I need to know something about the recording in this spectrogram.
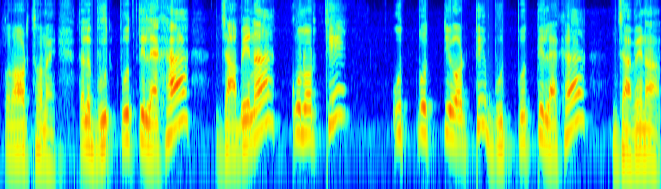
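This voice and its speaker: A man teaches spelling rules, and he talks very fast. His voice sits a little high, and he keeps asking and answering his own questions. The sound is dry and close. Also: a little mellow, no echo. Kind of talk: spelling lesson for exam prep.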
